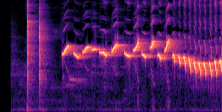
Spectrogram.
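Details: White-rumped shama song used as a lure to provoke other shamas into singing: two sharp clicks, then a long run of bright whistled notes stepping around, ending in a fast descending trill of repeated rolling notes.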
